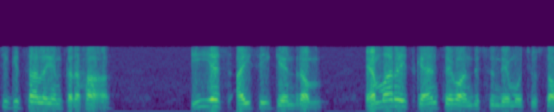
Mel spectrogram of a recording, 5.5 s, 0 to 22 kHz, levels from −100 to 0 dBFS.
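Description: From start to end the speech carries G.726 ADPCM damage. A coarse, rasping hiss rises and falls with the speech level, pointing to 16 kbit/s coding. Plain telephone band-limiting (here 250 Hz to 3.7 kHz, nothing above 3.9 kHz) leaves no such hiss.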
